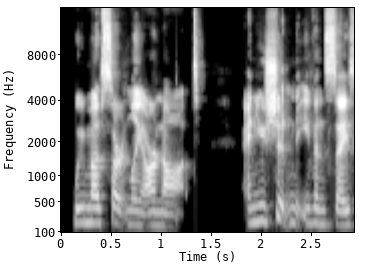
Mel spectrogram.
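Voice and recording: Someone is reading aloud in a natural voice. The background stays quiet.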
